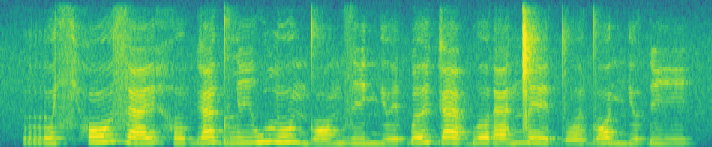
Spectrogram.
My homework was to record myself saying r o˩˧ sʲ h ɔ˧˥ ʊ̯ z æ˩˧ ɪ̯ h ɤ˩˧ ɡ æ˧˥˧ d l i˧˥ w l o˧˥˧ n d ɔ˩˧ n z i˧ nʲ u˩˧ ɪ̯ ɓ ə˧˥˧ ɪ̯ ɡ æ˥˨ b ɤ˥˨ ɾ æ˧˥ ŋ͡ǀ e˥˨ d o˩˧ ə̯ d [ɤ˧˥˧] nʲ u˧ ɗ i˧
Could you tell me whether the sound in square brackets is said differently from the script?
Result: yes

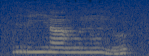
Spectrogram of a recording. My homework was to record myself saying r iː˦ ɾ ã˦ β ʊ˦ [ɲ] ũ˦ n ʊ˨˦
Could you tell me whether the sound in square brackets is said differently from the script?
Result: yes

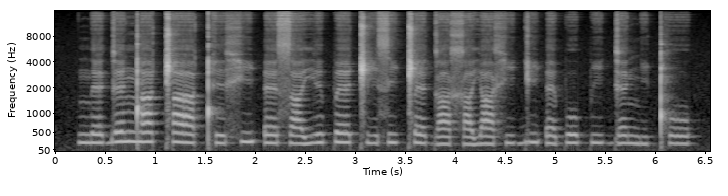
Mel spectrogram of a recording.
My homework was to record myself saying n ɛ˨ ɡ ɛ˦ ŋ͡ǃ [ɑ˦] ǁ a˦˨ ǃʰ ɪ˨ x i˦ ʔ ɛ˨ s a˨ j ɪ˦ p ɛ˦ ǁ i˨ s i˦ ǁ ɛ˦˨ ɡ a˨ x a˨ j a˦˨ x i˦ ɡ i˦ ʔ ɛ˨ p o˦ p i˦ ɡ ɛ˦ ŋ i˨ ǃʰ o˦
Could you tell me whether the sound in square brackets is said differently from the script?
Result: yes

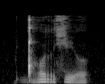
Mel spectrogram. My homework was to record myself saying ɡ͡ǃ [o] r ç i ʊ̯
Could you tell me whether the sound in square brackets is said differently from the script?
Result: no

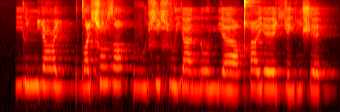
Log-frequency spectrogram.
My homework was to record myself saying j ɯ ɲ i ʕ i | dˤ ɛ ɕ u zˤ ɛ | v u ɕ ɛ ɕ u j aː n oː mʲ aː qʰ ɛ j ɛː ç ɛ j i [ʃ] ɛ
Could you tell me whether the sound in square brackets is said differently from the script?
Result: no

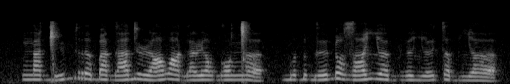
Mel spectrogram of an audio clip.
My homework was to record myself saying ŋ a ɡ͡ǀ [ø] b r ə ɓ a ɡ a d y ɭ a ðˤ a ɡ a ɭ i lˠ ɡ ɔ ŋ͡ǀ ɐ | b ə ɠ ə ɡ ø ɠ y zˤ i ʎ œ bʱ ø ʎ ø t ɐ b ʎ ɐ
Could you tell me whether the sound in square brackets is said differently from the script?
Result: yes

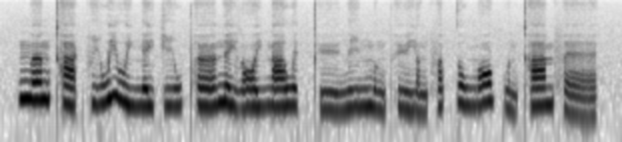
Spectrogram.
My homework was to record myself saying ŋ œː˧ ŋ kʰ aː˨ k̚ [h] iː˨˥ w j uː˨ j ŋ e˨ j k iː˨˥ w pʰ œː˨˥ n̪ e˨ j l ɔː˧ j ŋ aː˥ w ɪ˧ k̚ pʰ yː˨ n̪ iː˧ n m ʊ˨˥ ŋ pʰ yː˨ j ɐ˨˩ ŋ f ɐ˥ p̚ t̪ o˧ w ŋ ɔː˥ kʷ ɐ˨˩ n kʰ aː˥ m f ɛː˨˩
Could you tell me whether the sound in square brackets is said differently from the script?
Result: yes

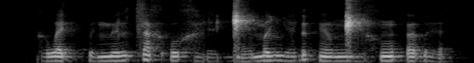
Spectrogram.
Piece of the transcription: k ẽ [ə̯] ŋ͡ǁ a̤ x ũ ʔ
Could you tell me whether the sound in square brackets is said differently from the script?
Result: yes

